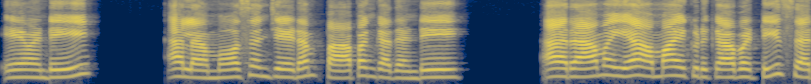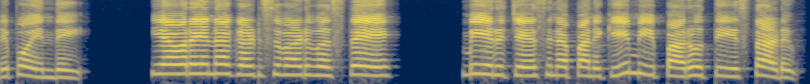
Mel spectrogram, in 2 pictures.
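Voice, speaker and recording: A woman voicing a dutiful village wife in a moral story, respectfully and gently scolding her husband. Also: high-pitched, fairly even intonation, unhurried, clean tone, no room sound, studio quality. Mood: reproving. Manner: respectful, reproving.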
